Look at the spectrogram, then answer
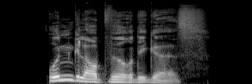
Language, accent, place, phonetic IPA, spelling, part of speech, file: German, Germany, Berlin, [ˈʊnɡlaʊ̯pˌvʏʁdɪɡəs], unglaubwürdiges, adjective, De-unglaubwürdiges.ogg
- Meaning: strong/mixed nominative/accusative neuter singular of unglaubwürdig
